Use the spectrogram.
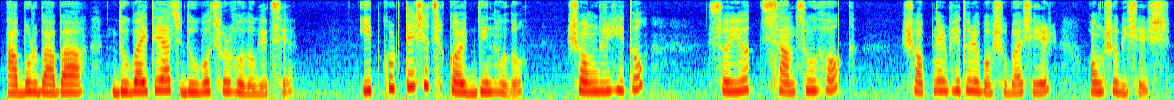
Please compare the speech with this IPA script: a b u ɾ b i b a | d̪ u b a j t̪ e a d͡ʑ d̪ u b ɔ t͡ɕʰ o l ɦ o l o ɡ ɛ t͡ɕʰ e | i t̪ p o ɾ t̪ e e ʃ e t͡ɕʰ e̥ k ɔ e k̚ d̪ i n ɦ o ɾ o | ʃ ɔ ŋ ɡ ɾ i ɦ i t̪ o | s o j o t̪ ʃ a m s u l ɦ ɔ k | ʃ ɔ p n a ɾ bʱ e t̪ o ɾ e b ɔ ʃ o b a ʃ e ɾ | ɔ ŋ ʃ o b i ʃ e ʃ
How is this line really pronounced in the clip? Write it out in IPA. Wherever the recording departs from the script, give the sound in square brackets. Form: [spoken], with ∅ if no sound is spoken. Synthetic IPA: a b u ɾ b [a] b a | d̪ u b a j t̪ e a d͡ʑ d̪ u b ɔ t͡ɕʰ o [ɾ] ɦ o l o ɡ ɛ t͡ɕʰ e | i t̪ [k] o ɾ t̪ e e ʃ e t͡ɕʰ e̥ k ɔ e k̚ d̪ i n ɦ o [l] o | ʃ ɔ ŋ ɡ ɾ i ɦ i t̪ o | s o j o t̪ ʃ a m s u l ɦ ɔ k | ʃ ɔ p n [e] ɾ bʱ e t̪ o ɾ e b ɔ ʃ o b a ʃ e ɾ | ɔ ŋ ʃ o b i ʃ e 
